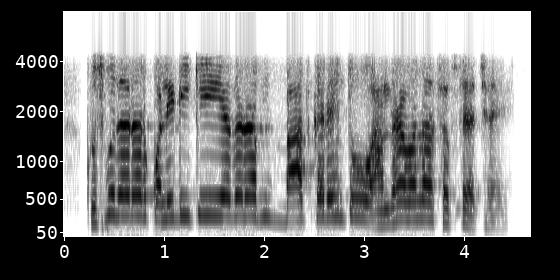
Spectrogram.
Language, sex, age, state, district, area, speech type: Hindi, male, 18-30, Rajasthan, Jaipur, urban, conversation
